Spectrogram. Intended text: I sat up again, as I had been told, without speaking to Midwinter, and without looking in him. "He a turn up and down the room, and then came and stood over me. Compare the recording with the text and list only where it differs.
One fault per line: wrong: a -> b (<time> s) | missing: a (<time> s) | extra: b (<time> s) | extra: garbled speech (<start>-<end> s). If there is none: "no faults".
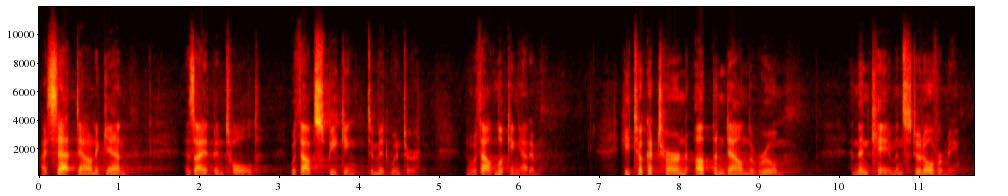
wrong: up -> down (0.5 s)
wrong: in -> at (6.0 s)
extra: took (7.4 s)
